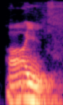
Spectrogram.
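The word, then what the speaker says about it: isle: और देखें आई, एस, एल, ई, इसका उच्चारण क्या हो जाएगा, आइल। ठीक है। तो इन वर्ड में हम लोग देख पा रहे हैं कि यहाँ पे हम लोग एस का उच्चारण कहीं पर भी नहीं कर रहे हैं, क्योंकि एस जो है वो आई और एल के बीच में है, इस वजह से एस साइलेंट हो गया है।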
